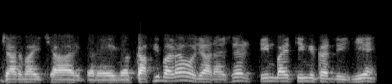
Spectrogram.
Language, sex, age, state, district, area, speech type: Hindi, male, 18-30, Uttar Pradesh, Pratapgarh, urban, conversation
